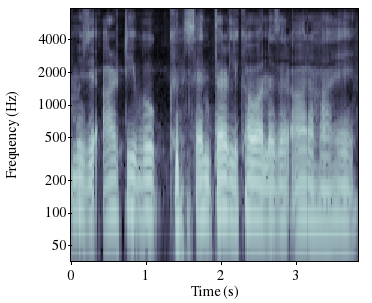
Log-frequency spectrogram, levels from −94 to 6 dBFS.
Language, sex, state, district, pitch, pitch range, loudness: Hindi, male, Arunachal Pradesh, Papum Pare, 95 Hz, 95-105 Hz, -18 LUFS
